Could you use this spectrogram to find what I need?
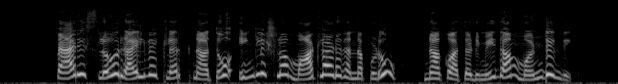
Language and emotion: Telugu, angry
